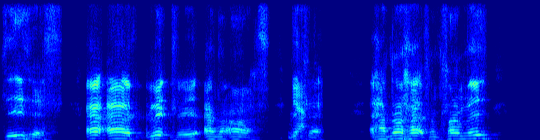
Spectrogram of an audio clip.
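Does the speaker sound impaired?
Yes: dystonia; speech affected, slurred speech as first symptom, hands later involuntarily affected.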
